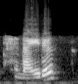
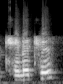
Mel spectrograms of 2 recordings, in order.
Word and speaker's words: tinnitus: And I think you touched on something that I didn't talk about, was along with this, you also get tinnitus or tinnitus. Some people pronounce it differently, which is ringing in your ear, the ear that is, you can't hear out of.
